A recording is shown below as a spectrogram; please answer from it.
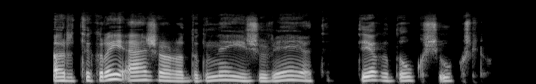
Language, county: Lithuanian, Kaunas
